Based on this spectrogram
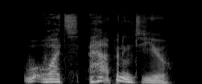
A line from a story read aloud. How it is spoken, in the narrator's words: I stammered, unsure of what to do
